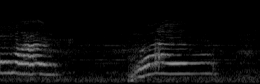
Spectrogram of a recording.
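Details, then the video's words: Hungry Siamese cat meowing indoors: a short falling meow, a pause, then a rising-then-level drawn-out meow, while a man offers food. "Talking Siamese is HUNGRY!"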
